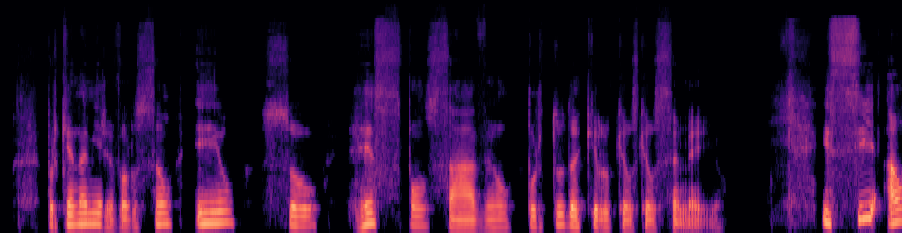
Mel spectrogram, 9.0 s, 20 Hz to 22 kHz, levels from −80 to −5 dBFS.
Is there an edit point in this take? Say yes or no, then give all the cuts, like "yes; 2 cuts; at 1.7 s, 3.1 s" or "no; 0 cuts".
yes; 4 cuts; at 1.0 s, 1.8 s, 5.2 s, 6.3 s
